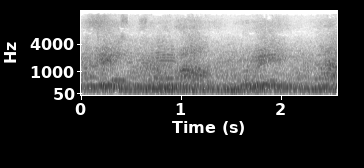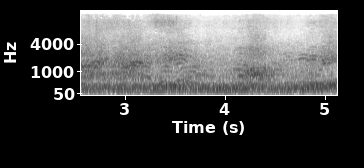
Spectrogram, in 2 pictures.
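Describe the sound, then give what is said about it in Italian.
About one million people in Lisbon, on 1 May, Workers' Day, chant the protest slogan "O povo unido jamás será vencido" in unison, loud and continuous, the massed voices rising and falling in a steady rhythmic cadence with a dense roar of cheering beneath. “Il 1 maggio, in occasione della festa dei lavoratori, a Lisbona scendono in piazza 1 milione di persone al grido di «O povo unido jamás será vencido».”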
